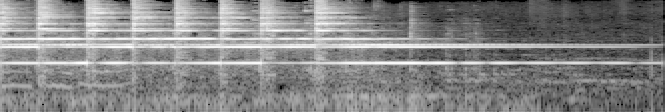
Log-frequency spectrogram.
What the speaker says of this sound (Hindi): यहाँ पे घंटी बजाने के लिए मम्मी बोली कि तुम दोनों भी घंटी बजा लो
